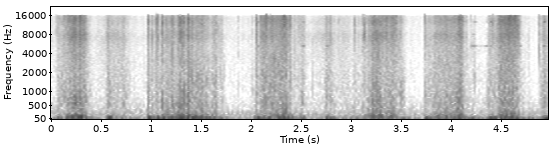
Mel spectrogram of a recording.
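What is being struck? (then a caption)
Small metal mesh pouch. Long nails scratch a small metal mesh clutch pouch lying flat, which is turned over to its black side at the end. Bursts of dry, gritty scraping carry a bright hiss over a low rumble, with short pauses between strokes and no ringing afterward.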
